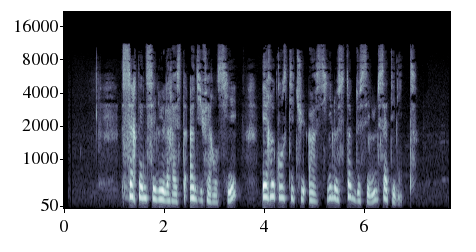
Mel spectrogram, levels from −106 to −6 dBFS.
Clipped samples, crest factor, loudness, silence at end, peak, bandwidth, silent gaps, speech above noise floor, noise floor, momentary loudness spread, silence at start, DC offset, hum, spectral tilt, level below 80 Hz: under 0.1%; 22 dB; -24 LUFS; 0.7 s; -4 dBFS; 11.5 kHz; none; 48 dB; -73 dBFS; 17 LU; 1.15 s; under 0.1%; none; -4.5 dB/octave; -78 dBFS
